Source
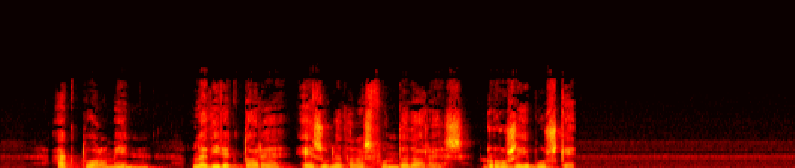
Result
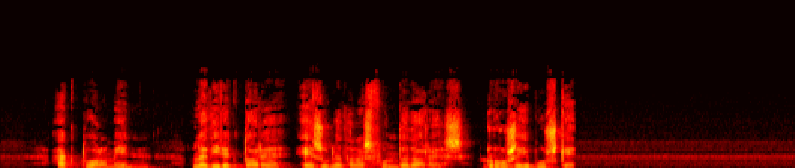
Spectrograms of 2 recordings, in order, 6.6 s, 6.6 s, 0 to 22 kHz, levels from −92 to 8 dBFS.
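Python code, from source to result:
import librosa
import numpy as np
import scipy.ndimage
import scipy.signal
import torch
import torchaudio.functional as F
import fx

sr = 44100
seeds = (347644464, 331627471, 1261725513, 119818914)

y = scipy.signal.sosfilt(scipy.signal.butter(2, 480.0, 'highpass', fs=sr, output='sos'), x)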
